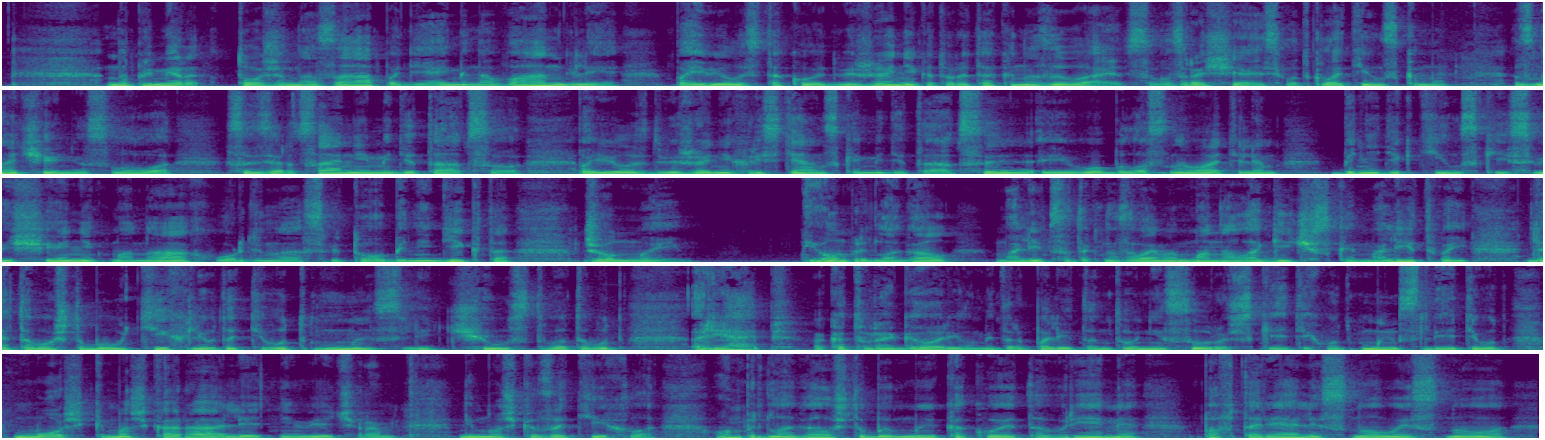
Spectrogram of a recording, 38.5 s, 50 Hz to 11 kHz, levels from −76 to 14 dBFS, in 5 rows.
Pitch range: 105-150 Hz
